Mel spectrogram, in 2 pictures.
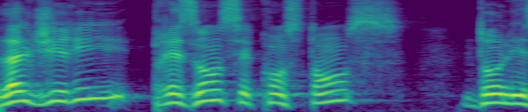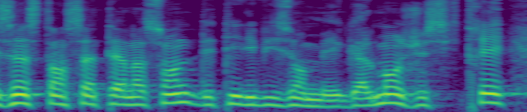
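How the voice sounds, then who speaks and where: The background is quiet, and the man's intonation is lively. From Algeria. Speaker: conference speaker on sports media; conference speaker. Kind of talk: conference talk. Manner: formal. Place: hall. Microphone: podium.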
